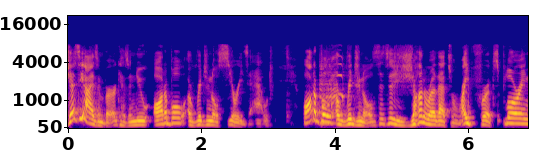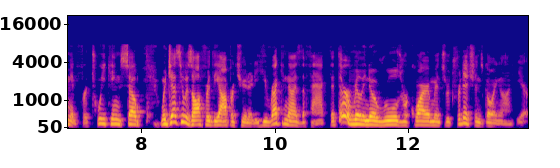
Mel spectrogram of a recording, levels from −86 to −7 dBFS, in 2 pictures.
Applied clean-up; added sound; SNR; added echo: classical method Wiener filter.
